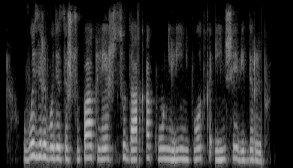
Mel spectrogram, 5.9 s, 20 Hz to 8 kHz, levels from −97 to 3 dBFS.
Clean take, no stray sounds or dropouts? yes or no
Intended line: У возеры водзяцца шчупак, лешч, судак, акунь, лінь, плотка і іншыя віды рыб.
no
